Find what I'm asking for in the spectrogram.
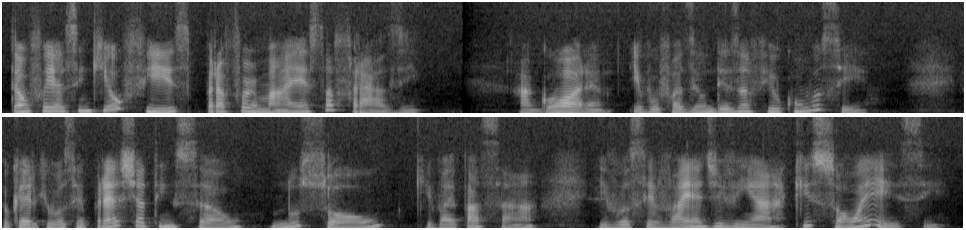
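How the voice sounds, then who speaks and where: A Brazilian woman teaching young children to read, with a slightly gravelly edge to her voice. She moves at an unhurried pace and drags out each syllable. She often stops to check that the child is still with her. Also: mid-range voice, a little mellow. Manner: slow, deliberate, stretches out syllables and checks in often. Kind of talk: recorded literacy lesson for young children.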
